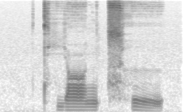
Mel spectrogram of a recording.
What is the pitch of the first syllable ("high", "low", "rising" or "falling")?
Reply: high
